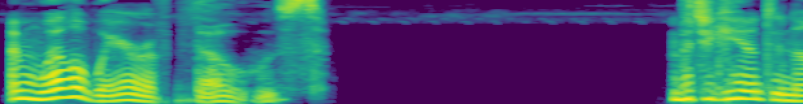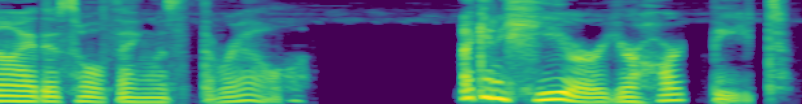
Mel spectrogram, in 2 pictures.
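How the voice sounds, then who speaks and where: A woman's voice: sits low, expressive, unhurried, pauses often, darkish tone, no echo, heavily acted. A woman playing a flirty, sardonic female vampire in an ASMR roleplay, taunting the listener playfully up close. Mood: teasing, urgent. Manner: sardonic, playful, taunting, with pet names and sighs.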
